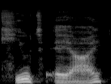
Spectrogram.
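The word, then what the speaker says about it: Kyutai: Another company, KY AI, pronounced cute AAI, also based in Paris, has raised over $300 million as a nonprofit lab developing open-source realtime multimodal AI models.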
